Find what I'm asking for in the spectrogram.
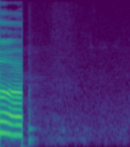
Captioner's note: speaking French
